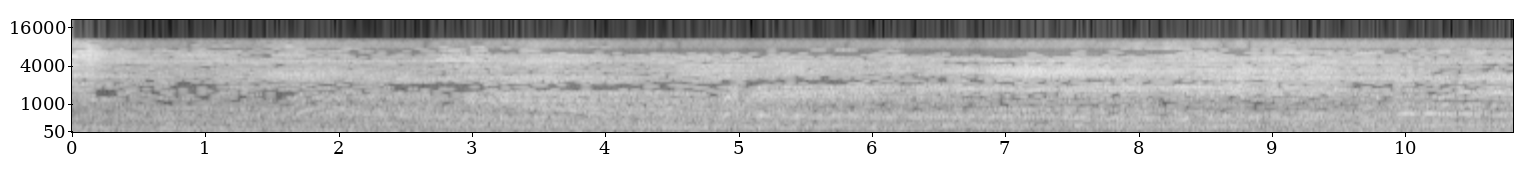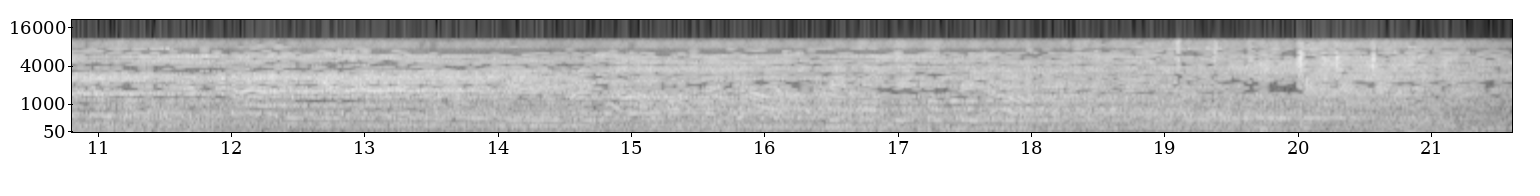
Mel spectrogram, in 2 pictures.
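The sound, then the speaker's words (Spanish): A purported 'sounds of hell' recording, reported by the Finnish newspaper Amenosatainda as screams and wails heard from the depths of the Earth: a loud, unbroken roaring drone with a murky, distorted texture and faint wavering tones, holding steady throughout with no clear speech. “la captación de sonidos que se conocen como los sonidos del infierno”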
